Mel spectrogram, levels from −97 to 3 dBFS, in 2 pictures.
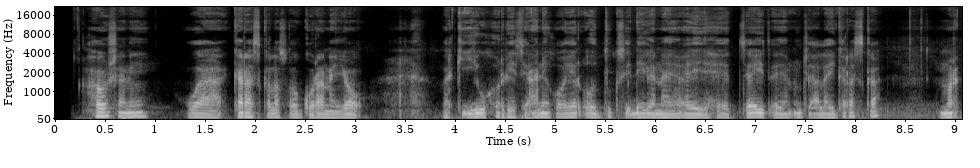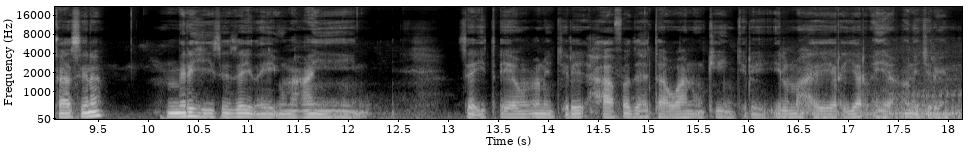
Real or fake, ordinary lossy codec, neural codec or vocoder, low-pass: fake; none; vocoder, 44.1 kHz, 128 mel bands every 512 samples, BigVGAN v2; none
